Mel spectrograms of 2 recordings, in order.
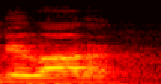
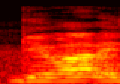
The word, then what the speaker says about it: Guevara: Guevara is G-U-E-V-A-R-A.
